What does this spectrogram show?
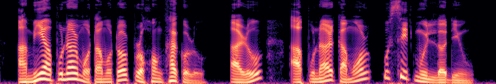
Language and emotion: Assamese, happy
